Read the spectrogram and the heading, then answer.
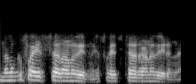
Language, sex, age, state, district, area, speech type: Malayalam, male, 18-30, Kerala, Kasaragod, rural, conversation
